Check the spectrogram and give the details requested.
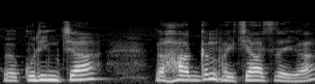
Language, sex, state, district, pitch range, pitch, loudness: Wancho, male, Arunachal Pradesh, Longding, 185-230 Hz, 200 Hz, -15 LUFS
